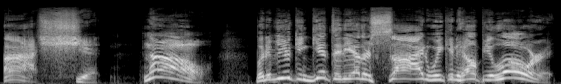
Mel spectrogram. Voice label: initial meeting, survivor voice biker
